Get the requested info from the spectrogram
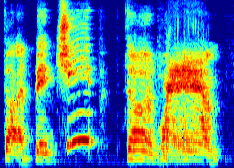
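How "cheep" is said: high chirp; bird cheep. Acted. A bird in the tree chirps, high cheep.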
